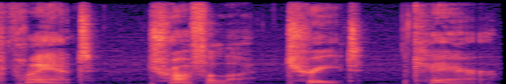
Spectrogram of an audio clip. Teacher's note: it shifts to a dactylic sound with the beat at the front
